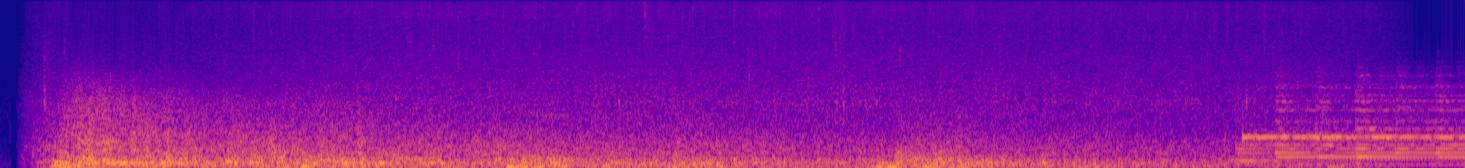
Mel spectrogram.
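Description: Thunderstorm sound effect in the performance soundtrack: a thunderclap breaks suddenly just after the start and rolls on as a long low rumble over steady rain, slowly fading. Held synth chords come in near the end.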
